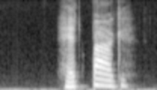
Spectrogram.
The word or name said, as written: hatbakke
